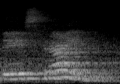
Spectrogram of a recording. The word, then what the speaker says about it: distraído: E já na segunda palavra, eu tenho a palavra distraído, certo? Que também é uma paroxítona.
